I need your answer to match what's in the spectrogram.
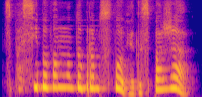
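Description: A woman voicing a fawning, flustered innkeeper who gushes with lifted pitch. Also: sing-song, normal speed, warm tone. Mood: deferential. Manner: gushing, fawning, breathless.

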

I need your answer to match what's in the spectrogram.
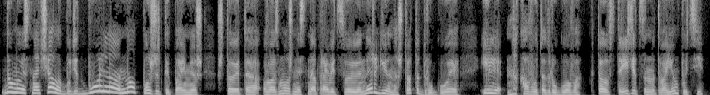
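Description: A woman voicing a calm, gently teasing seventeen-year-old girl. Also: mid-range voice, a little fast, hardly any pauses, no echo, studio quality, natural voice. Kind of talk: audiobook character voice.

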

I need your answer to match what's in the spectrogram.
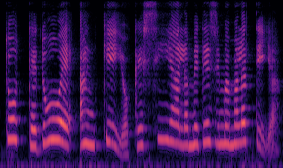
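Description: A woman voicing Pinocchio, a mischievous wooden puppet boy, in a storybook audiobook, with a childlike manner. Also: takes it slowly. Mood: cheeky. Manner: high, lively childlike voice.

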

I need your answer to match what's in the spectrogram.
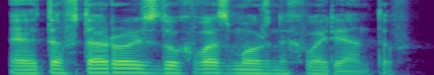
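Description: A man voicing a princess who speaks calmly and coldly. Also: fairly low pitch, a little fast, close to an everyday voice. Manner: calm and cold. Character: cool haughty princess, a young woman.

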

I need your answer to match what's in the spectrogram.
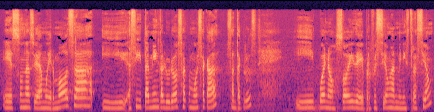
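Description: A woman from Peru speaks as a guest on a religious talk show. Her voice has a gravelly, fry-tinged edge, and she talks gently, padding her phrases with soft fillers. Her pitch sits in the middle range. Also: fairly even intonation, measured pace, slight background noise. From Peru, Loreto region. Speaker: guest, missionary.

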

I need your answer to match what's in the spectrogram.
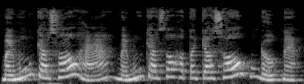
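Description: Woman doing a sad, gentle tortured ghost. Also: high voice, sing-song, a little fast. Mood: weary. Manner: plaintive, complaining of pain.

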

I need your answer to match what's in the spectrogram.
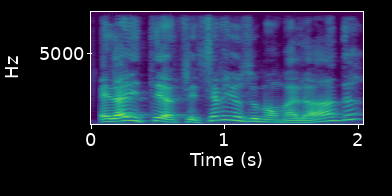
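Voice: mid-range voice, big pitch swings, fast, lightly acted. An offhand, worldly aristocratic father, read aloud. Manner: casual, offhand, amused.

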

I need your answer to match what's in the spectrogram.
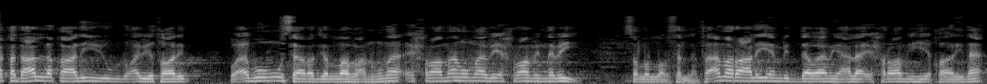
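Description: A man's voice: mid-range voice, darkish tone, husky, in a large hall. A man with an Egyptian Arabic accent teaching a religious lesson, reading classical commentary aloud and explaining it in colloquial asides. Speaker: Islamic scholar teaching hadith commentary.

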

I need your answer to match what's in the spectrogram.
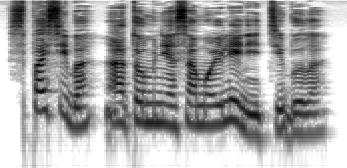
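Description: Woman voicing a laid-back, deadpan young woman. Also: medium pitch, quick pace, dry recording, studio quality, pitched above the performer's own voice, close to an everyday voice. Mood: nonchalant. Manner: nonchalant, deadpan.

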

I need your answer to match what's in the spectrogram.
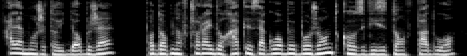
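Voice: medium pitch, fairly even intonation, brisk, darkish tone, no echo, clean studio sound, close to an everyday voice. A narrator voicing a stout, stern innkeeper woman who scolds and gossips in an audiobook. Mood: gossipy. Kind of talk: audiobook character voice.

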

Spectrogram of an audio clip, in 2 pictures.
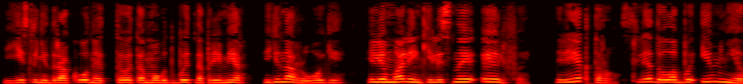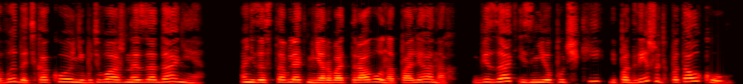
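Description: A woman reading a first-person fantasy novel aloud in an even, clear storytelling manner. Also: a little high, a little fast. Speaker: audiobook narrator. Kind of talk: first-person audiobook narration.

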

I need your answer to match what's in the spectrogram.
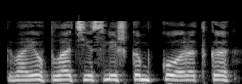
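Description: Domineering older governess, loud and slow, barks every order, put on by a woman narrator. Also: mid-range voice, completely flat delivery, no room sound, dull audio, natural voice.

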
